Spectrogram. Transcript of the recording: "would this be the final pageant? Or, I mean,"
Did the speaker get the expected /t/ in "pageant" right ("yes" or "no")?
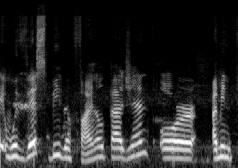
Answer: yes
